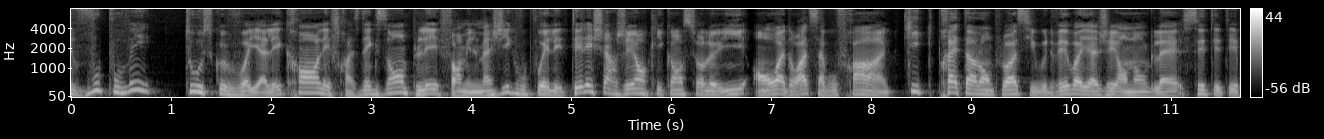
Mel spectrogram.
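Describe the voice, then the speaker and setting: Lively French man teaching English. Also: mid-range voice, normal speed, few pauses. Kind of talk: animated online language lesson.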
